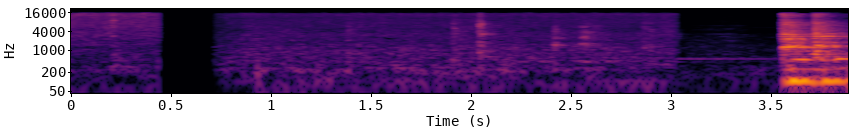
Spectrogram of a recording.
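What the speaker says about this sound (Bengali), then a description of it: "এই যে পেঁয়াজের বেরেস্তা ভাজা হচ্ছে" Onions frying for birista sizzle quietly in hot oil, a soft crackling hiss with light ticks and pops, broken by a brief gap and ending in a sudden louder burst.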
